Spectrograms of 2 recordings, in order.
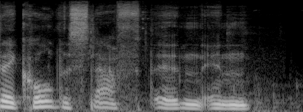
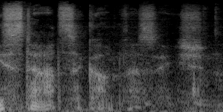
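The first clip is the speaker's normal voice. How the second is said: breathy whisper; 8 semitones lower, 15 dB quieter than usual. Real, not acted. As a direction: whisper it under your breath. Whispered jab at quiet diners.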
